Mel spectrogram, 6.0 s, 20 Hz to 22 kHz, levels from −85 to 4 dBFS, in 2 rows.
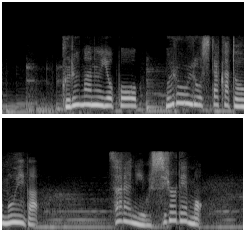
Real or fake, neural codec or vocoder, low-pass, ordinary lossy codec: fake; codec, 16 kHz, 1 kbps, X-Codec, HuBERT features, trained on balanced general audio; 7.2 kHz; MP3, 48 kbps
